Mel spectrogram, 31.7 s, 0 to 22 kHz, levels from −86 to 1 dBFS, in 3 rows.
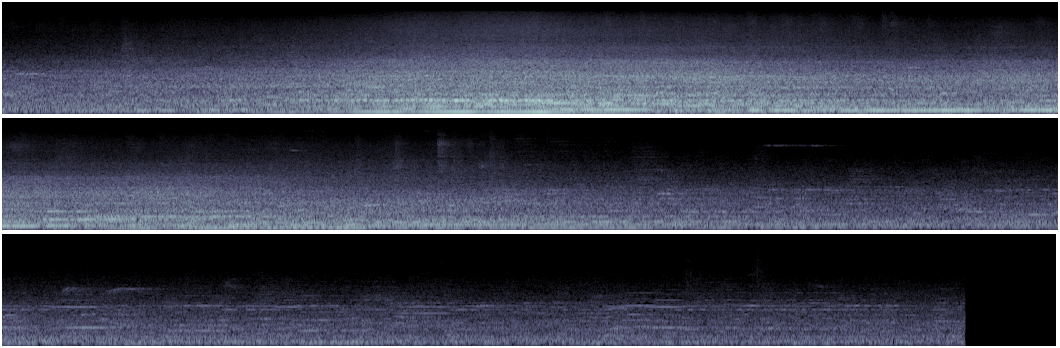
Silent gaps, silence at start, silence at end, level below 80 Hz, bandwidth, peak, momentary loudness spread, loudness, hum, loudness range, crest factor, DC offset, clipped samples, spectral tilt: none; 0 s; 0.9 s; -42 dBFS; 16 kHz; -10 dBFS; 20 LU; -30 LUFS; none; 20 LU; 20 dB; under 0.1%; under 0.1%; -6 dB/octave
